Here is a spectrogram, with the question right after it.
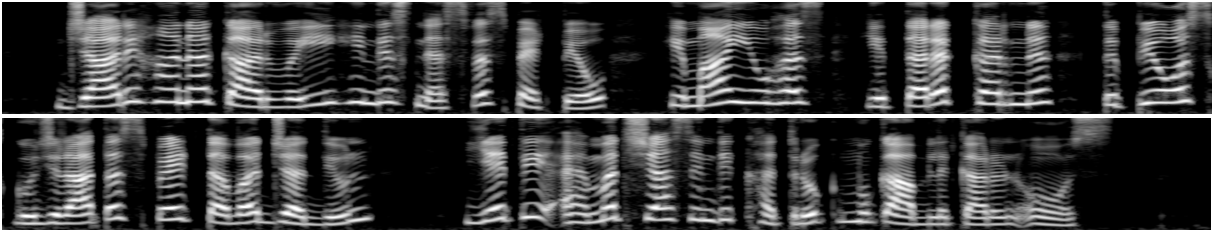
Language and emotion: Kashmiri, neutral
